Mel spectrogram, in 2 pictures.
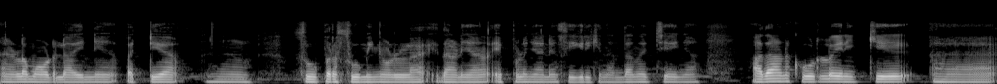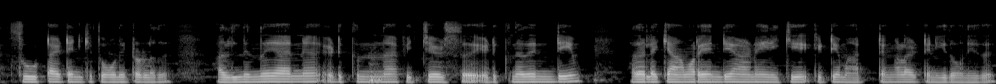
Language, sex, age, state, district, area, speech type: Malayalam, male, 18-30, Kerala, Wayanad, rural, spontaneous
